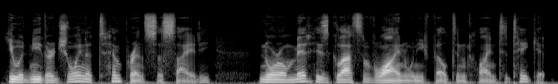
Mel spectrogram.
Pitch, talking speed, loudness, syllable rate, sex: 95 Hz, 215 wpm, -20 LUFS, 5.8 syllables/s, male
